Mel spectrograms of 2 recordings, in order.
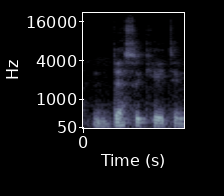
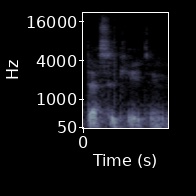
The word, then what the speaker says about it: desiccating: the southeast and test desecating crop lands and raising fears of disastrous wildlife season. Let me get that word des how do you say that? Desiccating.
